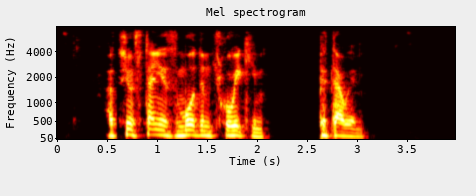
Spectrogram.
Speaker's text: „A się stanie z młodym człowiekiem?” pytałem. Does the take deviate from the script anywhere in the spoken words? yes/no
no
